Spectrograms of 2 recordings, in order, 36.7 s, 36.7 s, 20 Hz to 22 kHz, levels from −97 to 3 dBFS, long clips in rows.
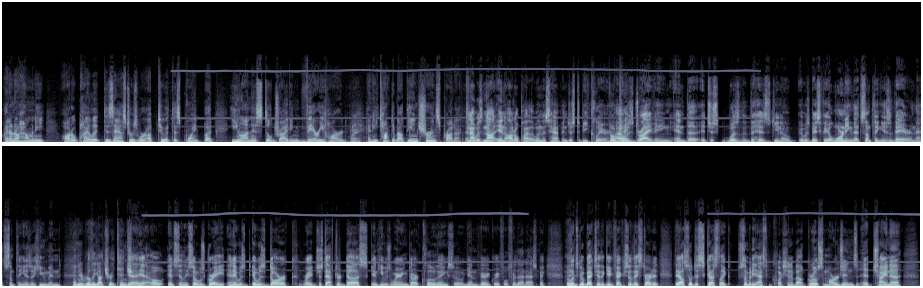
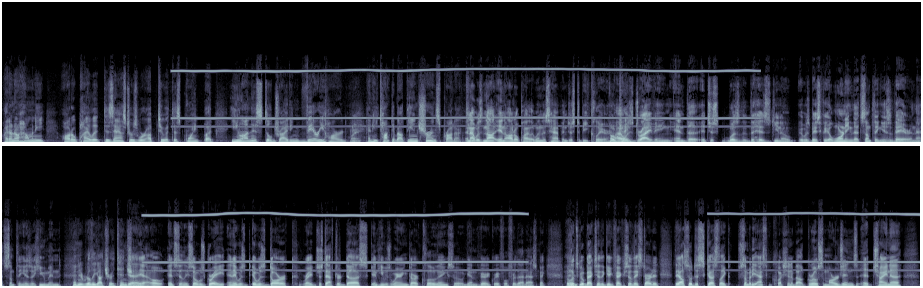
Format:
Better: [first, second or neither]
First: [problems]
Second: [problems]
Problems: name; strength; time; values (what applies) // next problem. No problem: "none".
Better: first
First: high-pitched whine; faint; from 3.5 to 15 s, from 21 to 29 s and from 32 s on; 4 kHz, 25 dB below the speech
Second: high-pitched whine; loud; from 3.5 to 15 s, from 21 to 29 s and from 32 s on; 4 kHz, 6 dB below the speech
